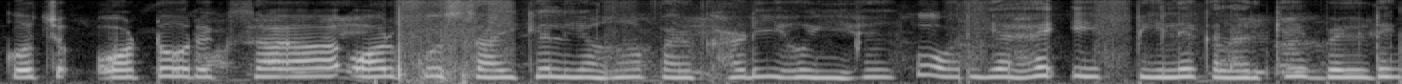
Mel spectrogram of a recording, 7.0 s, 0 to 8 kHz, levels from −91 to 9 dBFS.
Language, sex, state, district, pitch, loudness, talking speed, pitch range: Hindi, female, Bihar, Jahanabad, 265 Hz, -21 LUFS, 160 wpm, 255-280 Hz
